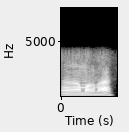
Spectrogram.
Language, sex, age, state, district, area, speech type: Tamil, male, 30-45, Tamil Nadu, Chengalpattu, rural, conversation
